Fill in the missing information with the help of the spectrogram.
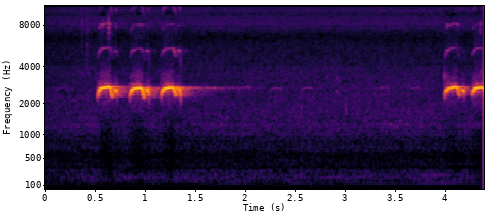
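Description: Tufted Titmouse song: three quick, clear whistled 'peter' notes, a pause of over two seconds, then two more. No other sounds intrude.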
